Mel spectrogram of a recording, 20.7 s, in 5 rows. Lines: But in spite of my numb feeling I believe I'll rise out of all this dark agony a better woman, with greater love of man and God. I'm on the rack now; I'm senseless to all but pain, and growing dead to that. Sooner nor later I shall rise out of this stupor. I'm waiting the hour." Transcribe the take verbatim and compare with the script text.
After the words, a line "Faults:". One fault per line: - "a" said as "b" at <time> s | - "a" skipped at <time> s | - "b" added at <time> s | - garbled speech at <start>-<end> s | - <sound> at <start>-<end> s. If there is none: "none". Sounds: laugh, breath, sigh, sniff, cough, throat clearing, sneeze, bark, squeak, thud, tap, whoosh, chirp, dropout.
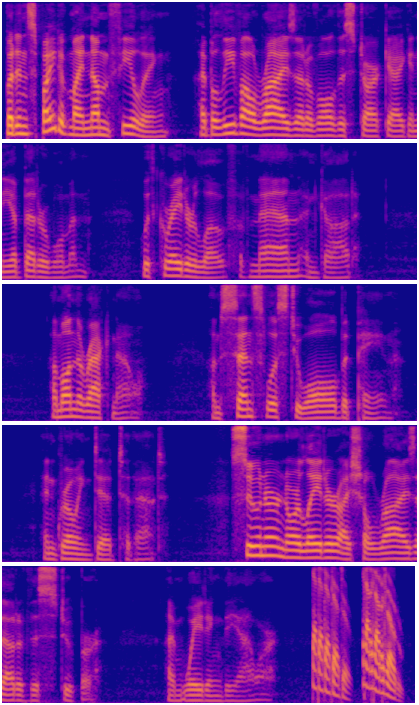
But in spite of my numb feeling I believe I'll rise out of all this dark agony a better woman, with greater love of man and God. I'm on the rack now; I'm senseless to all but pain, and growing dead to that. Sooner nor later I shall rise out of this stupor. I'm waiting the hour."
Faults:
- chirp at 19.7-20.6 s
